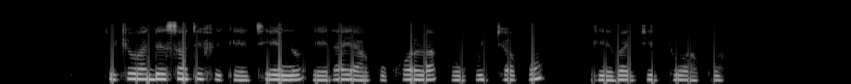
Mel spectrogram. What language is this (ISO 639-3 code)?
lug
